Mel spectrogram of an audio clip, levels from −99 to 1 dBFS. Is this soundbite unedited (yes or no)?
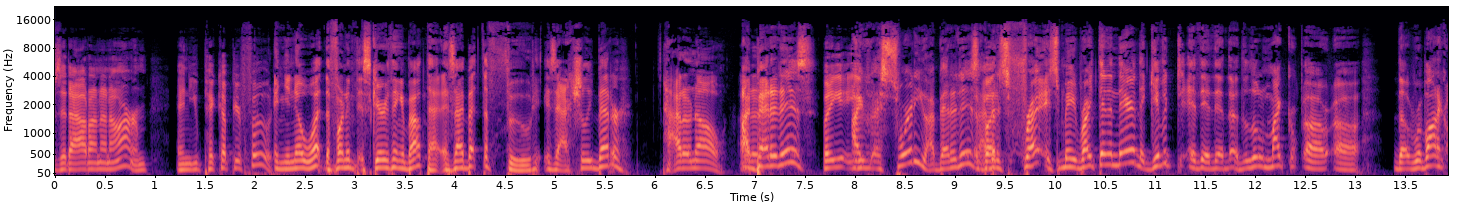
yes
